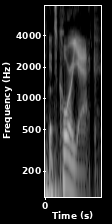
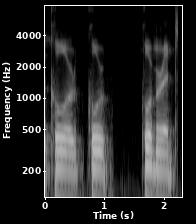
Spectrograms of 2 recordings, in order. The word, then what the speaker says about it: Koryak: No, it's Koryak. It took me a long time to say it right too. We're gonna get revenge for Cormorant. No, Koryak. Took me a while to get it too.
